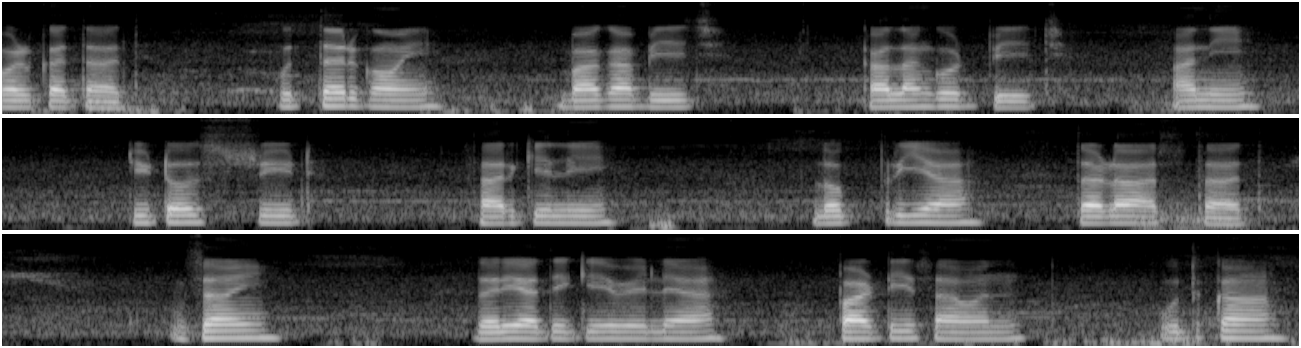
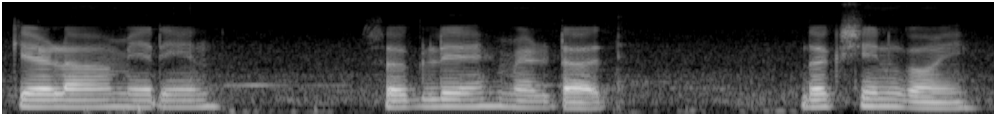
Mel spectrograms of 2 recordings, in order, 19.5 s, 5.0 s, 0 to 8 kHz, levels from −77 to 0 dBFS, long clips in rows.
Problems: constant background noise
